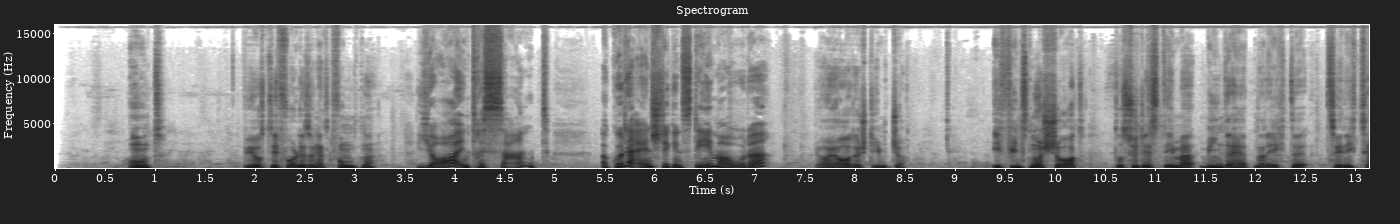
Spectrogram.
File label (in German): Dialekt; C1; Autochthone Volksgruppen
